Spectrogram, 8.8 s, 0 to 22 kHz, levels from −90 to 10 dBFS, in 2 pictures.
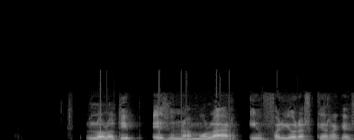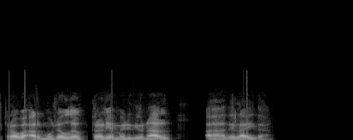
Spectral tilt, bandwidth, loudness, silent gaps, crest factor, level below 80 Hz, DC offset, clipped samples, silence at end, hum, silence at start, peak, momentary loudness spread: -6 dB/octave; 11 kHz; -28 LUFS; 1.82-1.90 s, 3.05-3.11 s, 5.53-5.57 s, 6.81-6.98 s; 22 dB; -62 dBFS; under 0.1%; under 0.1%; 1.1 s; none; 1.1 s; -8 dBFS; 10 LU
